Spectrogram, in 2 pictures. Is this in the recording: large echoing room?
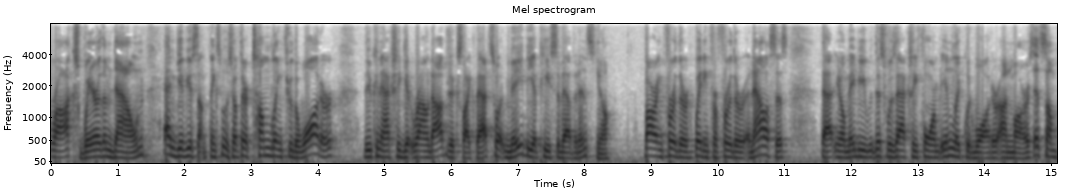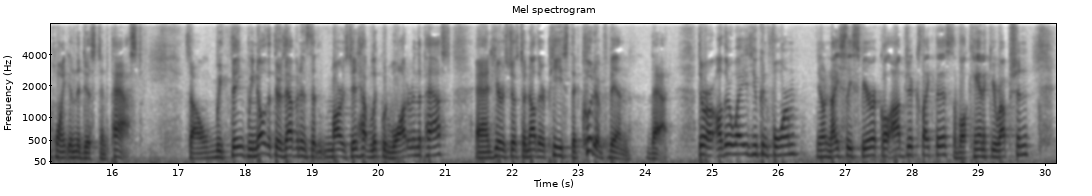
yes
